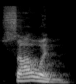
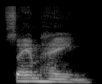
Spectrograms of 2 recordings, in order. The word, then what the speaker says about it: Samhain: yeah yeah decline decline declan says that i pronounced sawin properly for the first couple of years i knew about it decline i i called it samhain i didn't i was i was an idiot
